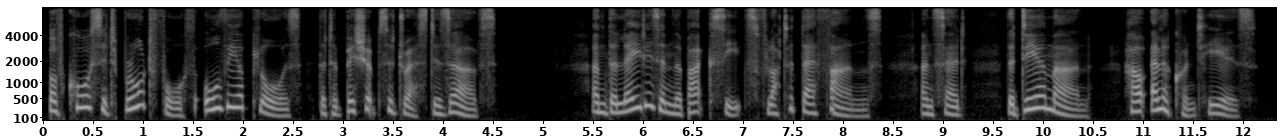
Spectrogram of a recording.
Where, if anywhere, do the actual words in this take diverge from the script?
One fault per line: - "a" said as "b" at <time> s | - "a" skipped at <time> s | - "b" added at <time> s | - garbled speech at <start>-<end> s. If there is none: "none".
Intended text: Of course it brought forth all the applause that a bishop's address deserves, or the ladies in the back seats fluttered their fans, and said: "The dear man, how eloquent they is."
- "or" said as "and" at 5.5 s
- "they" said as "he" at 11.6 s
